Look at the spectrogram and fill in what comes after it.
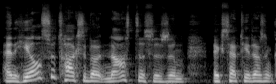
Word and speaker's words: Gnosticism: And then another religion began to spring up around the time of the New Testament called Gnosticism, spelled with a G, Gnosticism. And it was another religion, sort of a secret knowledge religion. The Greek word gnosis means knowledge, and so that's the root word of Gnosticism. We just don't pronounce the G in English anymore.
